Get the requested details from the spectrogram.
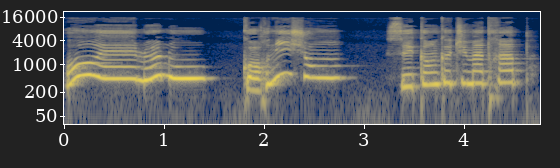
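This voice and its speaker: Lady doing a bold little bunny, teasing and calling out high, kids storybook for a toddler. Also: animated, measured pace. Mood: cheeky, taunting. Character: cheeky, bold rabbit family taunting a wolf.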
